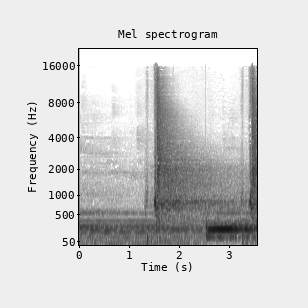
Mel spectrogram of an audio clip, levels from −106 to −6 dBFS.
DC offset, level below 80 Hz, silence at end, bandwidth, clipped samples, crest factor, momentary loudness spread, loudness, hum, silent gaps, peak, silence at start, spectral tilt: under 0.1%; -50 dBFS; 0 s; 16 kHz; under 0.1%; 18 dB; 20 LU; -23 LUFS; none; none; -8 dBFS; 0 s; -4 dB/octave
